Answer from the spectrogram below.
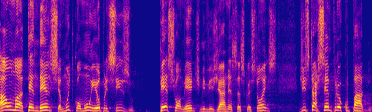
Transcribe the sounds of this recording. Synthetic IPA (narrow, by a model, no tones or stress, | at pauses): aũmɐt̪ẽnd̪ẽsjɐmũj̃t̪ʊ̥komũɪewpɾesizʊ | pesuawmẽnt͡ʃɪmɪviʒiaɾnɛsɐskest̪õj̃s | d͡ʒɪːst̪aɾsẽpɾɪpɾeokupad̪ʊ̰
